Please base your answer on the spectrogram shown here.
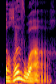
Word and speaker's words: revoir: Revoir. Okay, remember to pronounce this like a revoir. O-E together is pronounced like wawa. Revoir.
